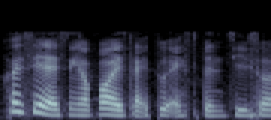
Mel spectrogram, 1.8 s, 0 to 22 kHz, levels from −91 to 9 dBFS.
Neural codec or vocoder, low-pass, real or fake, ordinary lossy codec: none; 7.2 kHz; real; MP3, 48 kbps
